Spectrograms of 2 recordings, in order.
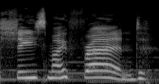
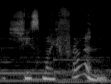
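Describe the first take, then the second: First: It is said louder. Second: It is said at normal volume.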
